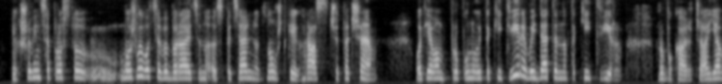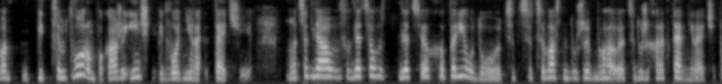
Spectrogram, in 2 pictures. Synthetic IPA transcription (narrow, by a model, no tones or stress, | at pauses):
jɐkʃt͡ʃɔʋʲint̪sɛpɾɔst̪ɔmɔʒlˠɪʋɔt̪sɛʋɪbɪɾɑjet͡sʲːɐnɐ̰spet͡sʲiɑlʲnɔd̪znɔʋʊʃt̪ɐ̥kɪjɐɡɦɾɑzt͡ʃet̪ɐt͡ʃɛm | ɔt̪jaʋɑmpɾɔpɔnujʊt̪ɐkɪjt̪ʋʲiɾɪʋɪjd̪ɛt̪ɛnɐt̪ɐkʲɪjt̪ʋʲir | rɔbɔkɑʒʊt͡ʃɪɐjaʋɑmpʲid̪̚t̪sɪmt̪ʋɔɾɔmpɔkɑʒʊ̰ʔinʃipʲid̪ʋɔd̪ʲnʲiɾɛt̪ɛt͡ʃʲijḭ | ɐt̪sɛd̪lʲɐd̪lʲɐt͡sʲɔɦɔd̪lʲɐt͡sʲɔɦpeɾʲiɔd̪ʊt̪sɛɛt̪sɛʋlˠɑsnɛd̪uʒɛbɐɦɑ̰tsɛd̪uʒɛxɐɾɐkt̪ɛrnʲiɾɛ̰t͡ʃʲi̥t̪ɑ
